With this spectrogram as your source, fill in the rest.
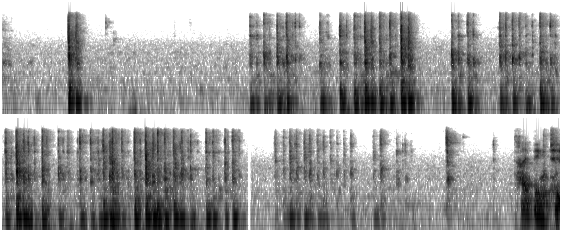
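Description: Fast typing on a computer keyboard, dense bursts of quick key clicks close to the microphone, separated by short pauses and one isolated early tap.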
